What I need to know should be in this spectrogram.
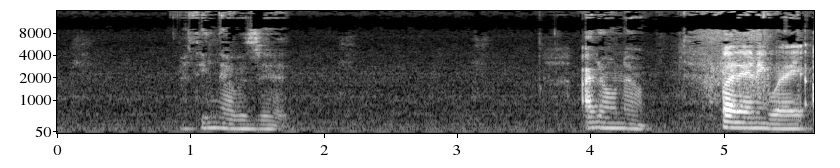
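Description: A middle-aged woman speaks close to a microphone in short, calm phrases.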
